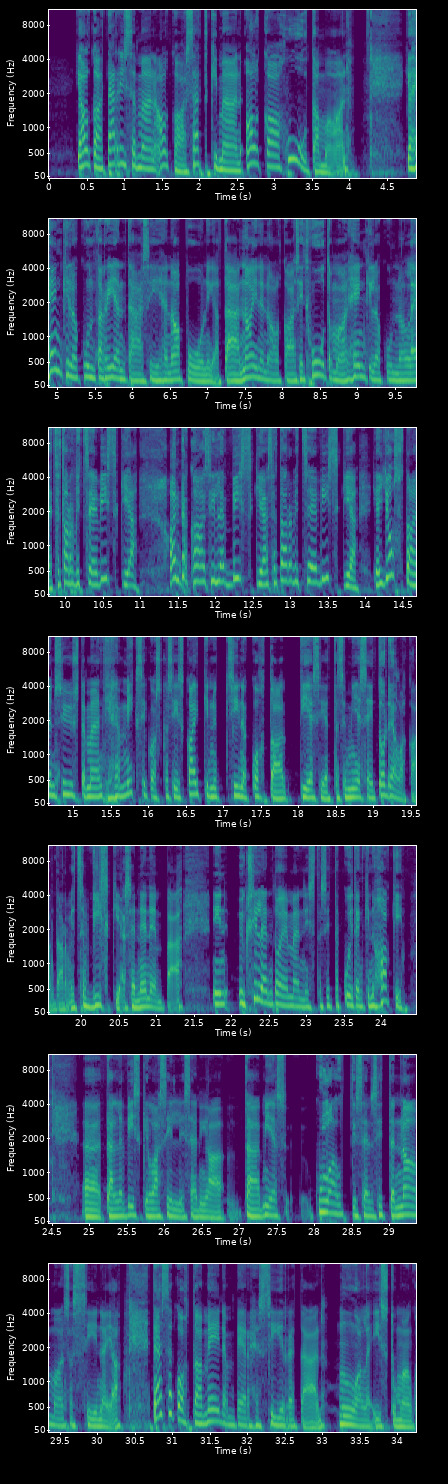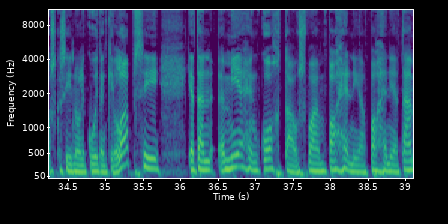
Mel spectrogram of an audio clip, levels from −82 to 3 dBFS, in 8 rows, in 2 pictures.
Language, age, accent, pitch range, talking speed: Finnish, 30-49, native, 135-200 Hz, 140 wpm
